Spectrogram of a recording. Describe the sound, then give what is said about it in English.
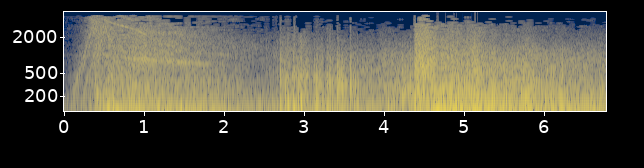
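A sharp crash of thunder slams over a crater floor as lightning blazes overhead in a strange storm, opening into a heavy, roaring rumble, then a second, louder crack surges midway and rolls on with deep, sustained booming. No voices are heard. “Lightning blazed overhead, and thunder slammed the crater floor hard enough to shake the ground.”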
